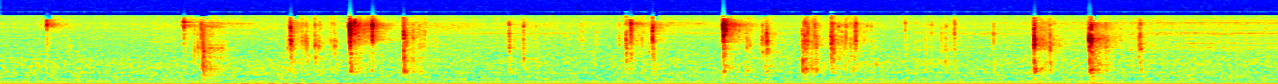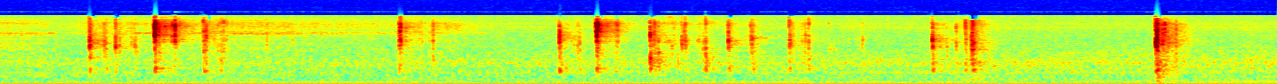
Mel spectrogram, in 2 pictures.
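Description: Computer keyboard keystrokes, irregular sharp clicks singly and in small clusters, as a calculation is typed in.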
